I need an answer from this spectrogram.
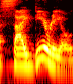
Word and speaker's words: sidereal: day that's called a side aerial day it's spelled like sidereal and this is supposed to be two words sight side aerial day side aerial is one word and day is another word but site D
